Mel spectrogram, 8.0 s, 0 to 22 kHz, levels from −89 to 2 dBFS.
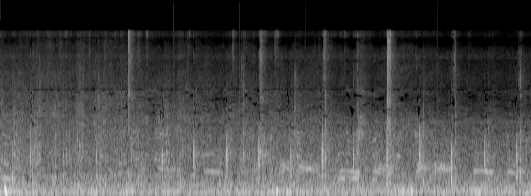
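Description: From start to end, plainly audible codec damage, likely HE-AAC compression. Nothing sounds above 12.3 kHz, and the rebuilt treble turns gritty and metallic, fitting a bitrate near 16 kbps.

Short skips, likely audio missing between chunks, fall at 0.63, 1.61, 2.60, 3.59, 4.58, 5.56, 6.55 and 7.54 s. A sliver vanishes each second, joined without silence.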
